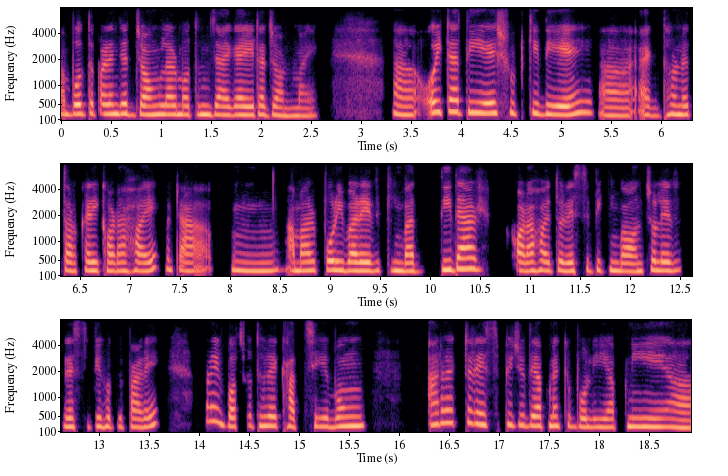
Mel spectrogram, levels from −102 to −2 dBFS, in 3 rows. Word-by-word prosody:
বলতে 245 +1 +4
পারেন 250 0 +3
যে, - - +6
জংলার 230 0 +3
মতন 225 +1 0
জায়গায় 220 0 +2
এটা 225 +1 -1
জন্মায়। 200 -2 -2 0.8
আ - - +2 0.3
ঐটা 295 +2 +4
দিয়ে, 275 -2 +4 0.2
শুটকি 270 -1 -4
দিয়ে 225 -2 +5 0.4
আ - - -2 0.4
এক 215 - -6
ধরনের 230 -1 +2
তরকারি 225 +1 +1
করা 220 0 +1
হয়। 220 0 +2 0.2
ওটা 245 - -4 0.5
উম 220 -1 +1 0.2
আমার 225 0 +3 0.2
পরিবারের 225 -2 +5 0.2
কিংবা 220 -2 +2 0.3
দিদার 275 +2 +5 0.4
করা 225 -2 +2
হয়তো 230 -2 -1
রেসিপি 220 +1 -4
কিংবা 220 -2 +1
অঞ্চলের 225 +1 +1 0.3
রেসিপি 220 +1 -2
হতে 220 0 -6
পারে। 215 +1 0 0.6
অনেক 370 -4 -1
বছর 230 +2 -3
ধরে 245 0 +3
খাচ্ছি 225 +1 -4
এবং 230 +3 +2 0.9
আরো 295 +3 0
একটা 335 - -10
রেসিপি 280 +1 -3
যদি 255 -1 -2
আপনাকে 245 +2 -1
বলি, 215 -1 0 0.2
আপনি 230 +3 -1 0.4
আ - - 0
230 Hz, 145 wpm, -23 LUFS, 220-245 Hz, 0.9 s, যে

